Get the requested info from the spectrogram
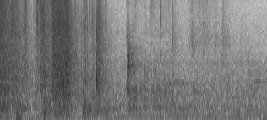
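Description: Plastic packaging rustling and crinkling for about a second and a half as a clear plastic food-processor bowl is unwrapped and handled, followed by a few faint clicks and taps of plastic parts.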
